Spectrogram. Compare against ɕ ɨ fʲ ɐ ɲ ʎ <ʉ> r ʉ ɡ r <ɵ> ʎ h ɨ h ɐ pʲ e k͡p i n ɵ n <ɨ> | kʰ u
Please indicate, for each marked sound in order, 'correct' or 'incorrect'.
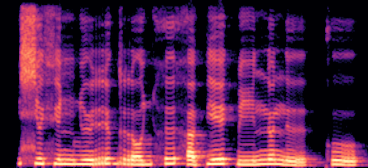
correct, incorrect: o, correct

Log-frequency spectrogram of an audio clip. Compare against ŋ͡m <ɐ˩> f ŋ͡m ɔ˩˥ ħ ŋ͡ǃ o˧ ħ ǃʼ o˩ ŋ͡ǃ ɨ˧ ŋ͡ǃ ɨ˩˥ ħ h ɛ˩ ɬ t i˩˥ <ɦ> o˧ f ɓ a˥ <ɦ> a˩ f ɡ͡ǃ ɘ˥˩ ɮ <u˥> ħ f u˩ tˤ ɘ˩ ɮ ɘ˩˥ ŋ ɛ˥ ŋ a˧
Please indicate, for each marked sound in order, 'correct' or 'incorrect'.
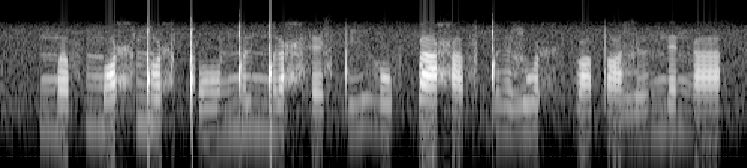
correct, correct, incorrect: ħ, incorrect: u˧

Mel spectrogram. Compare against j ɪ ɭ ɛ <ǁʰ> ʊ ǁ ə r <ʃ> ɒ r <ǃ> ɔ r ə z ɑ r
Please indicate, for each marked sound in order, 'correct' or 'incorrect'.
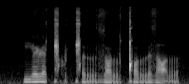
correct, incorrect: z, correct

